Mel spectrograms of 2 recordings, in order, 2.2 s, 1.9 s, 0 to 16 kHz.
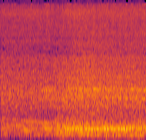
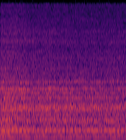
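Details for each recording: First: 2003 Mercury Grand Marquis 4.6L V8 at idle: the idle air control valve draws air past itself and makes an acoustic, fluting "yodel" whistle that wavers up and down over the engine, heard from the intake pipe feeding the IAC. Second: A 2003 Mercury Grand Marquis 4.6L V8 idles steadily with an even low hum after the idle air control valve fix and a cleared code while relearning idle, with no warbling "Wookie Yodel" at idle.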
